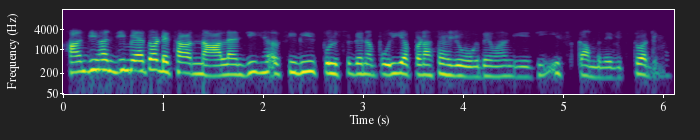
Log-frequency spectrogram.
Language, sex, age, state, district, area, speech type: Punjabi, female, 30-45, Punjab, Pathankot, urban, conversation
